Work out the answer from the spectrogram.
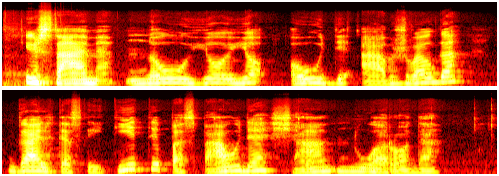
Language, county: Lithuanian, Šiauliai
